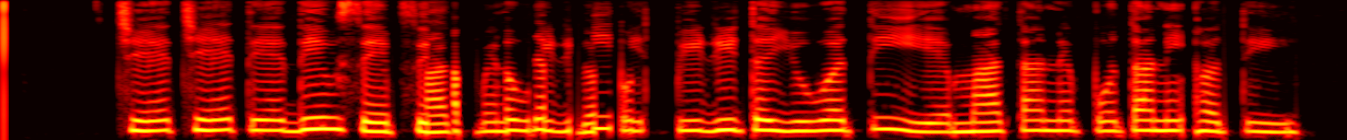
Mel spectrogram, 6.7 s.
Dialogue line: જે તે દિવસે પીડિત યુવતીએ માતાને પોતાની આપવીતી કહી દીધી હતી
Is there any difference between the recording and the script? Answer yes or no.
yes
